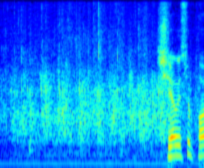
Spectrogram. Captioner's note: applause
